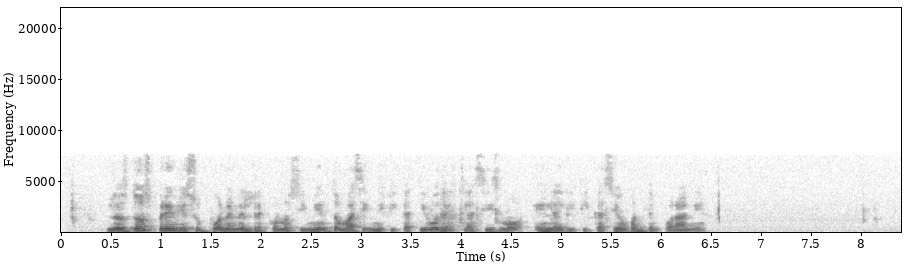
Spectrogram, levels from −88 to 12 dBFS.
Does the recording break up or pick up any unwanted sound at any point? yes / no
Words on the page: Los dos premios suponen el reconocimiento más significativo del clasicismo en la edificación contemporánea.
no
